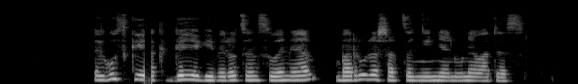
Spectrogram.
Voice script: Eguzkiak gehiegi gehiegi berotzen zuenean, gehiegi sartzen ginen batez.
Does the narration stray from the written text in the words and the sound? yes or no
yes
